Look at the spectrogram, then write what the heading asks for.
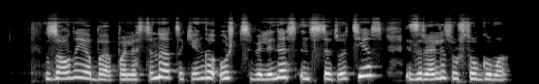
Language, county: Lithuanian, Vilnius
